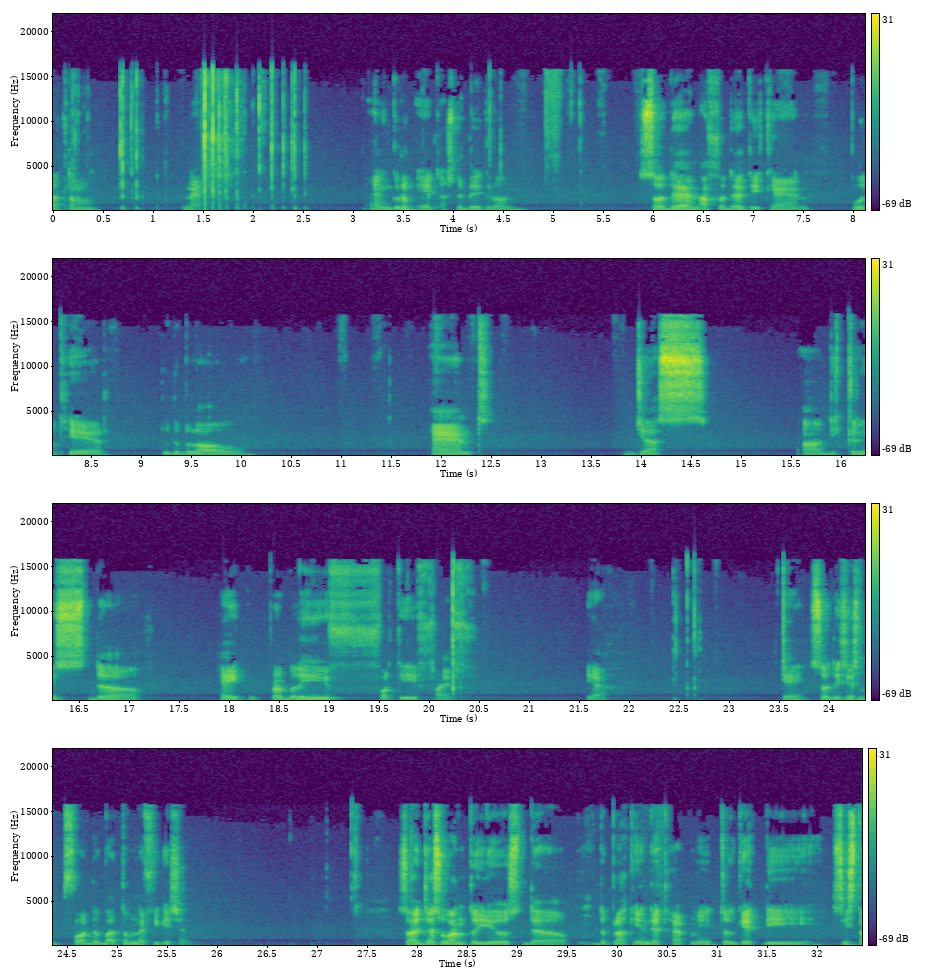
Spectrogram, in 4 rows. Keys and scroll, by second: 2.9 super+g, 3.5 super+r, 19.9 super+-, 22.2 super+=, 26.6 super+s, 29.3 ↺.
